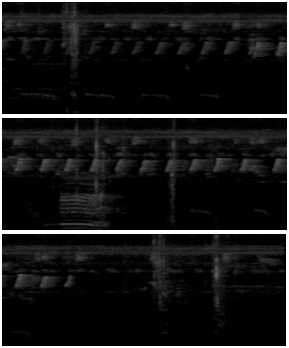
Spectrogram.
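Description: Crunching and chewing of a raw cucumber, with a run of high chirps about three a second behind it that stops about eight seconds in. About four and a half seconds in comes a short, louder, low call, moo-like.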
